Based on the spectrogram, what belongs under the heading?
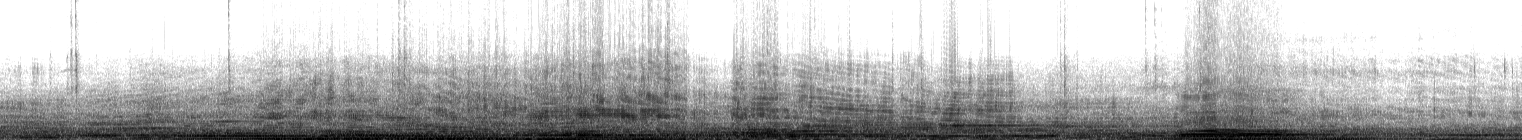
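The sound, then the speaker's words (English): Loud, continuous roar of race car engines on a track during a GLTC race, with revving and a sweeping pitch shift near the end as a car passes by; no talking. “That was the first GLTC race.”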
